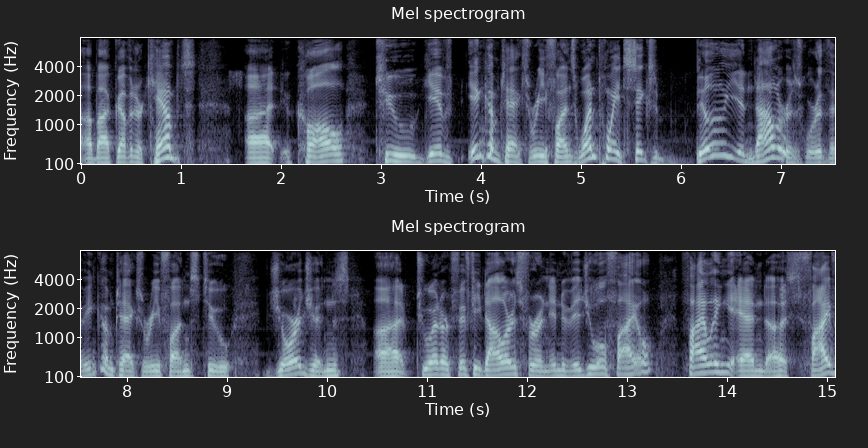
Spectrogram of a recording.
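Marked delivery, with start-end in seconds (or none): none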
